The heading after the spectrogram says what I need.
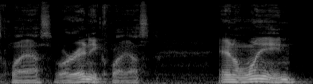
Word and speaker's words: Elaine: or any class an Elaine rhymes with pain the unteachables have been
